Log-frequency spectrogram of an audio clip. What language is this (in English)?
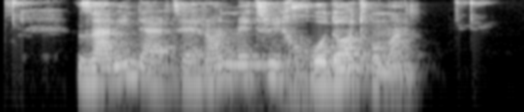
Persian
